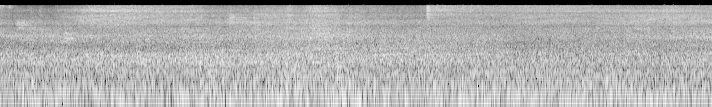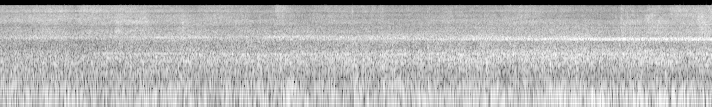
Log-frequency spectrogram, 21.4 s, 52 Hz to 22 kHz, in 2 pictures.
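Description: N700A Shinkansen bullet train passing on an elevated track, a long steady rumble and rush of wheels on rail. A thin high whine comes in about halfway and grows stronger near the end.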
